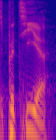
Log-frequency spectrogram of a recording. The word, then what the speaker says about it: Bhatia: Apparently it's Bhatia.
